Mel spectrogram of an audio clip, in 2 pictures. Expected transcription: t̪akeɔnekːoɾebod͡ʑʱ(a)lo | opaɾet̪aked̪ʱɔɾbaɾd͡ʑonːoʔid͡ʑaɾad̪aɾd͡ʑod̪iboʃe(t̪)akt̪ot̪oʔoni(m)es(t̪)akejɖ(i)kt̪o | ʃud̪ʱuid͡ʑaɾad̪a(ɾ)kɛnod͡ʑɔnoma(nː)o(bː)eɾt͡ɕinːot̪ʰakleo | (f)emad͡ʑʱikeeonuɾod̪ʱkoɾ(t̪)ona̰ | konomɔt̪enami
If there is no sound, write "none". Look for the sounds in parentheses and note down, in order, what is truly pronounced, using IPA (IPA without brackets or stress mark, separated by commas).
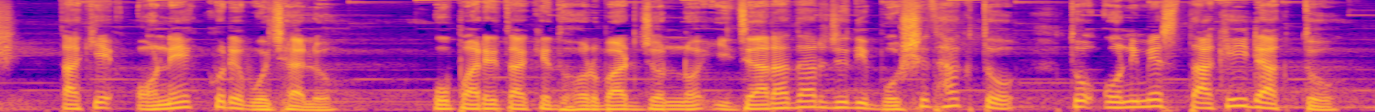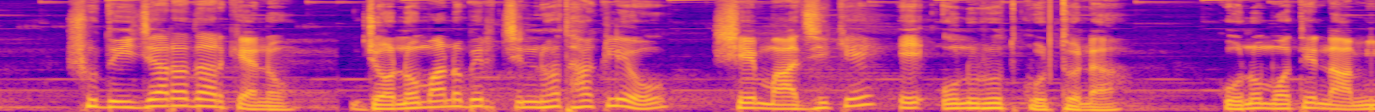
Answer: a, t̪ʰ, m, t̪, a, ɾ, n, b, ʃ, t̪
